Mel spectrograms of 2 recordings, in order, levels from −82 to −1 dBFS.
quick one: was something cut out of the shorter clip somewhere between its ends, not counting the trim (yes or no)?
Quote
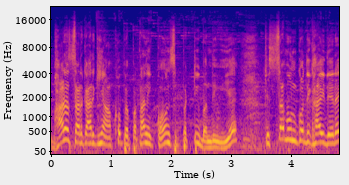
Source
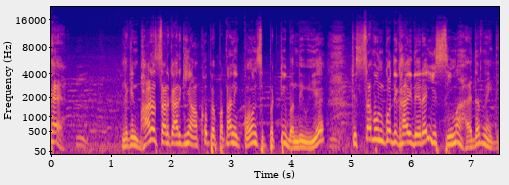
no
